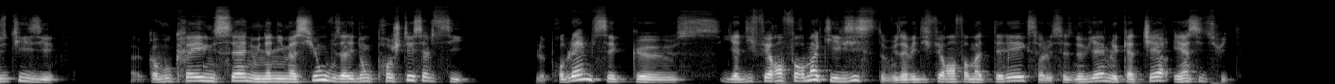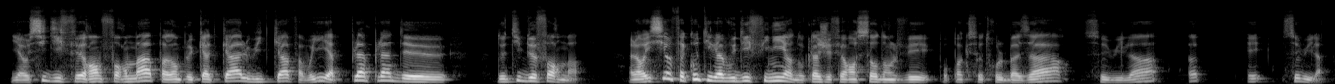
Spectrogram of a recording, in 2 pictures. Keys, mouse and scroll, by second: 21.9-23.8 drag, 24.2-26.7 drag.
